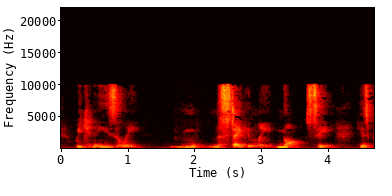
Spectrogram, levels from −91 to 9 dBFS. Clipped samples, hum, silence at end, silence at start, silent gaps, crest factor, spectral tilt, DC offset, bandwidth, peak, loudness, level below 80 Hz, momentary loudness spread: under 0.1%; none; 0 s; 0.25 s; none; 20 dB; -4 dB/octave; under 0.1%; 10.5 kHz; -10 dBFS; -29 LUFS; -70 dBFS; 15 LU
